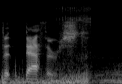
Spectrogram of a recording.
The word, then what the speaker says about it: Bathurst: Bathurst. Bathurst. Yes. You don't pronounce the H twice. Yeah, Bathurst.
